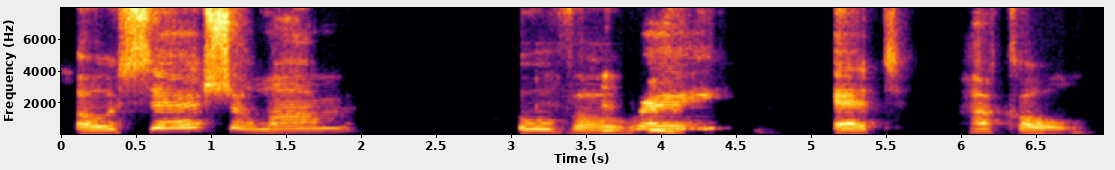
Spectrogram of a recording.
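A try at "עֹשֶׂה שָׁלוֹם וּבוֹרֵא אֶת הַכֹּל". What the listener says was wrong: Right. Good.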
